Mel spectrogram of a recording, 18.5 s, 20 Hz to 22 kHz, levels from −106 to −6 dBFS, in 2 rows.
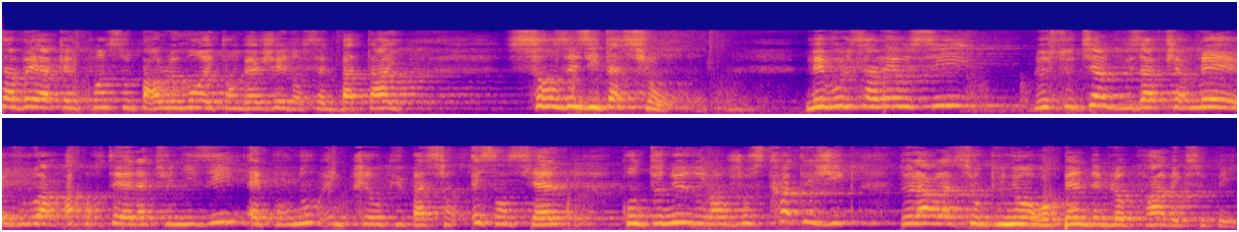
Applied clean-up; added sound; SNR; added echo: neural separator model SepFormer DNS4.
